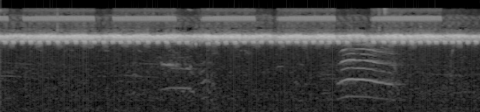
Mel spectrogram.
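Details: At a summer sunset on the Barcoo River, Welford National Park, Queensland outback, crickets keep up a constant high-pitched hum and pulsed upper trill; a clear arching bird call rings out near the end.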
